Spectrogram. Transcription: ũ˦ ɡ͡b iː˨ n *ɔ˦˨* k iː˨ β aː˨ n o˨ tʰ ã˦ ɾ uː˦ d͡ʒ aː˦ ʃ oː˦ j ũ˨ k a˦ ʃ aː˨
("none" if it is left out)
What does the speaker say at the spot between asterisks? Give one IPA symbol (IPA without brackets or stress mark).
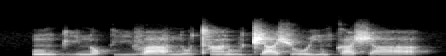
ɔ˨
